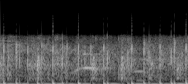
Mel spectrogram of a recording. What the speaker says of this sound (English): Let us cheer.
